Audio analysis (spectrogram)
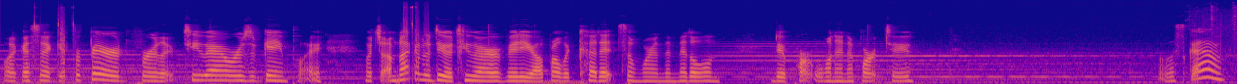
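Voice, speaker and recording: A woman hosts a casual game walkthrough in a mid-pitched voice. She talks informally, with slangy, playful asides. Faint game music sits behind her. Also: normal speed, pauses often, dull audio. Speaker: gaming video host.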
